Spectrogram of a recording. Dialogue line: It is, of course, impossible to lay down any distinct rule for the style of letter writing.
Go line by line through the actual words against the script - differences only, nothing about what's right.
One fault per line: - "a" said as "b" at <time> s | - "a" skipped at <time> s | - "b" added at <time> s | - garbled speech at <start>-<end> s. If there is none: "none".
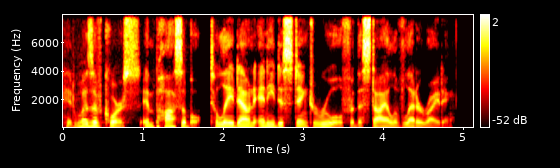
- "is" said as "was" at 0.2 s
